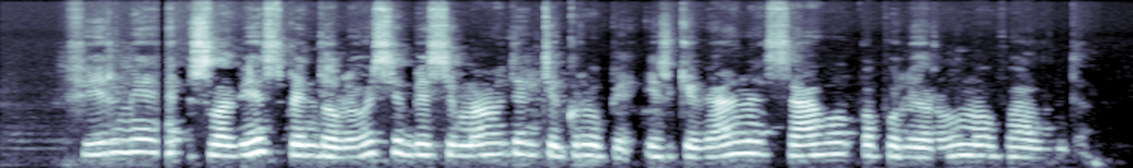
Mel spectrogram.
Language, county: Lithuanian, Klaipėda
